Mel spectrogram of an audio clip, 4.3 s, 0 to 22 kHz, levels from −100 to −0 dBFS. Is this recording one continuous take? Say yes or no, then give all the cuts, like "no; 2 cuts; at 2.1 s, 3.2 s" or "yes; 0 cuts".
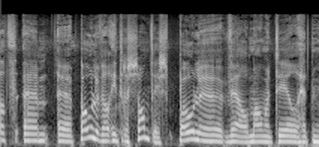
no; 1 cut; at 2.2 s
